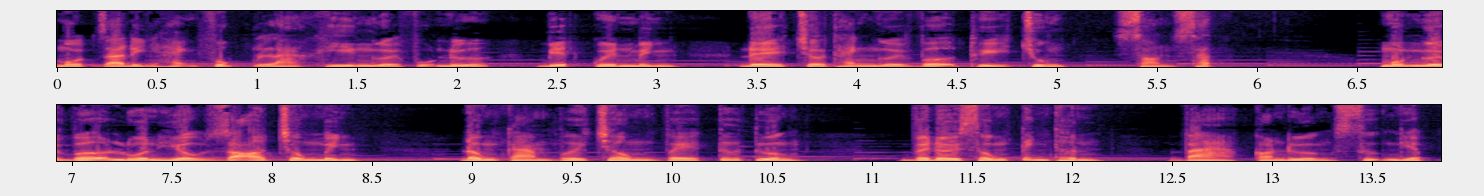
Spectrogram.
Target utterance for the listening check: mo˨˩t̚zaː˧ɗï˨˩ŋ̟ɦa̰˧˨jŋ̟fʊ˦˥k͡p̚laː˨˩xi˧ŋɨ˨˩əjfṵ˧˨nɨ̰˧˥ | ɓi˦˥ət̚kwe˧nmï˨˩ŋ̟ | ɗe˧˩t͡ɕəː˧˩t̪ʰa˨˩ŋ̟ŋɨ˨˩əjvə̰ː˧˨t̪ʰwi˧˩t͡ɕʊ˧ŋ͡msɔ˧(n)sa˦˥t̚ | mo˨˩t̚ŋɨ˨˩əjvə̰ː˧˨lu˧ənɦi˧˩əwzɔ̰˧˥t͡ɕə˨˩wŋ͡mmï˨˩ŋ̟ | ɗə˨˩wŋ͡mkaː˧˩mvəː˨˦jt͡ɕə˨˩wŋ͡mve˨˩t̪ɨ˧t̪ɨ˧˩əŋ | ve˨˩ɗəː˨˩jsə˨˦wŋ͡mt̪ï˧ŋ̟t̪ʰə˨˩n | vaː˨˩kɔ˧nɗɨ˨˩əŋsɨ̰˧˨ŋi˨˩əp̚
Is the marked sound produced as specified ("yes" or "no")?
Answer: yes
